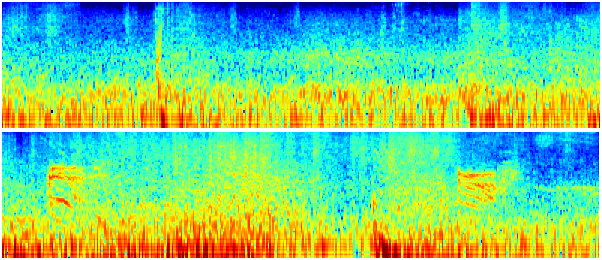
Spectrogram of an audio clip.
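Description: Electric crackling zaps and hums.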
